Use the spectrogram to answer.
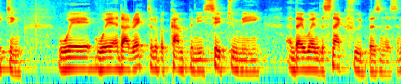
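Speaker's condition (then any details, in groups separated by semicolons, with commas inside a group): No condition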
